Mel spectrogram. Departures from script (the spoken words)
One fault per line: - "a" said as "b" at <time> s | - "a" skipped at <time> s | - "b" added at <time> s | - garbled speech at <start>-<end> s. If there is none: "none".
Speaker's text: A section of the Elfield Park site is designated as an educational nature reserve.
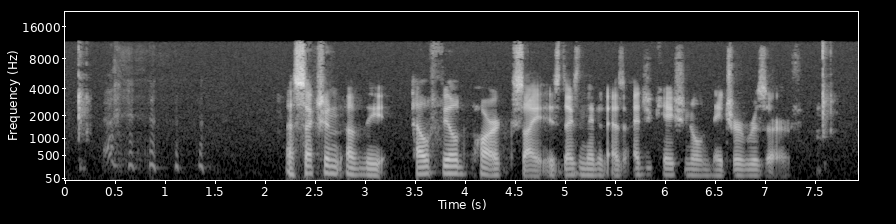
none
